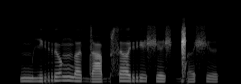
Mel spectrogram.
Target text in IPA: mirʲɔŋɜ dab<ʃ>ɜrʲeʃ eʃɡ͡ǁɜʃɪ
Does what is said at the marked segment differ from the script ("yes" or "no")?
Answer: yes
